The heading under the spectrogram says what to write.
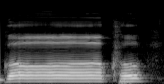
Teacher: मानो गोखु, इसके बाद गोखु, यहाँ भी खा ही उच्चारण होगा। यजुर्वेद मध्यान्हनी शाखा में हमेशा जो है तो इस शा को खा बोला जाता है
